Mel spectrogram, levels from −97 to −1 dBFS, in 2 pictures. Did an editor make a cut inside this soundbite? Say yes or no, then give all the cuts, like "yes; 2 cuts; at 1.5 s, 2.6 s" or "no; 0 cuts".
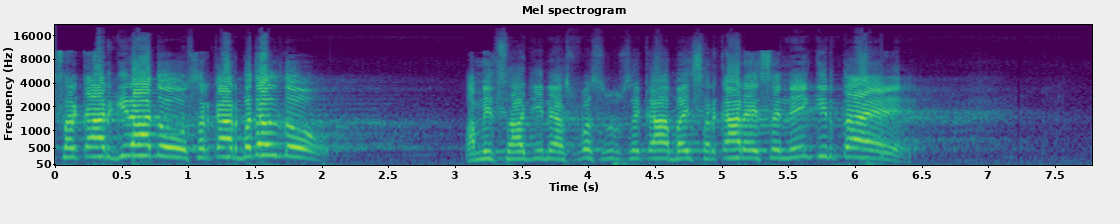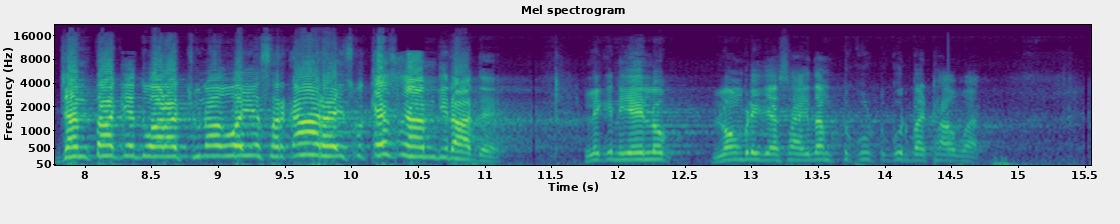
no; 0 cuts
